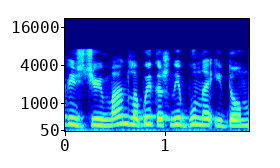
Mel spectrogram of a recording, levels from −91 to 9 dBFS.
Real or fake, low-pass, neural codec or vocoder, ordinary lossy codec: fake; 7.2 kHz; codec, 16 kHz, 4 kbps, X-Codec, HuBERT features, trained on LibriSpeech; MP3, 64 kbps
